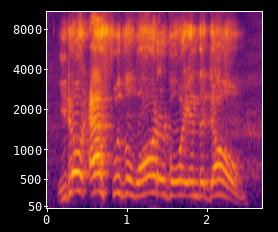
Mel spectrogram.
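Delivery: play-acted, high-pitched, shrill holler. Retelling a fan shouting in the crowd: imitating someone yelling. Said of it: "one guy yells".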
